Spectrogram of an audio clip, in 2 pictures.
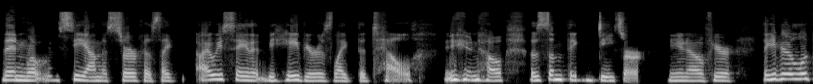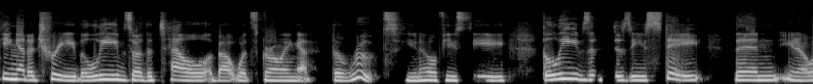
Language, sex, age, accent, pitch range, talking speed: English, female, 30-49, American, 180-235 Hz, 210 wpm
